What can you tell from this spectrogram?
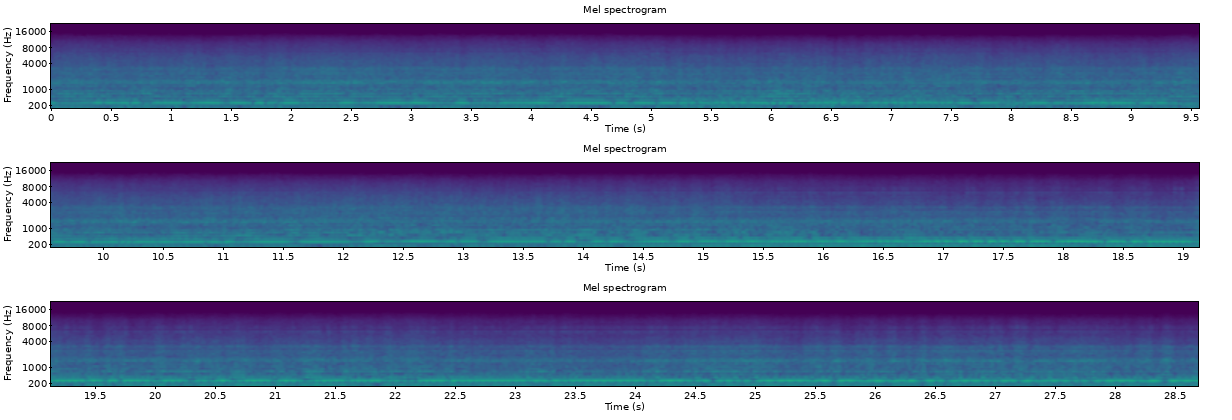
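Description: Tricopter's three brushless motors and propellers running in flight, a steady drone that holds its pitch and grows slightly louder about halfway through, heard from the onboard camera.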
